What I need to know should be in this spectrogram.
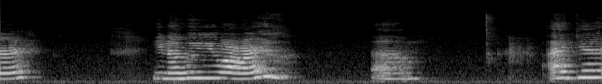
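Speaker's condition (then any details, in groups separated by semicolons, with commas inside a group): Cerebral palsy; able to talk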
